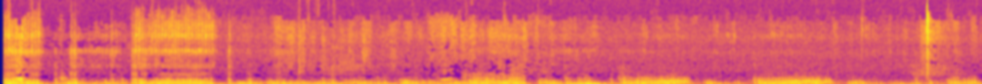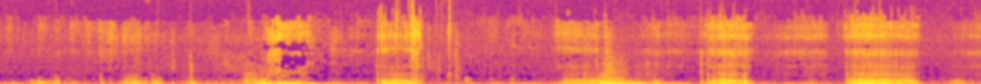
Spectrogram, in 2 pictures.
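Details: A very happy pet cat purring steadily, a low rumbling hum pulsing in breaths roughly every second, with soft shifting and rustling noises in between.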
